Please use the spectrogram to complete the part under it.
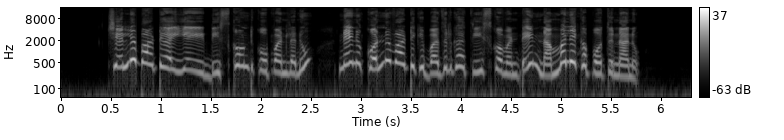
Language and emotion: Telugu, angry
